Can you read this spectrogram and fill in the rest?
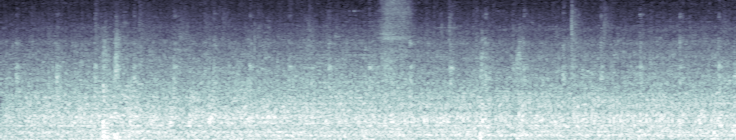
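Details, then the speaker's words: West Somerset Railway DMU diesel railcar at a station platform after standing idle for months. Steady diesel rumble under station noise with a faint squeal and clatter; the engine holds an even beat and is now running okay. "Because it's been standing idle for months. But as you can hear, the motor's running okay now."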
